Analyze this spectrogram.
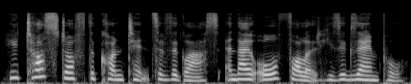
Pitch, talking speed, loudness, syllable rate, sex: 220 Hz, 205 wpm, -19 LUFS, 5.1 syllables/s, female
